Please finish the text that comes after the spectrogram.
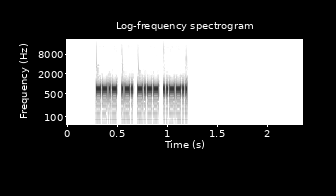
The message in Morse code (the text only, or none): QRY?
